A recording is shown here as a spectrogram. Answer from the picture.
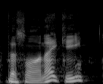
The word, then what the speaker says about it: Thessaloniki: 2 Thessalonians was written because 1 Thessalonians, the first letter to the people in Thessaloniki, and that's what a Greek woman told me was the proper pronunciation of that city, Thessaloniki, so that's what I'm going to say.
